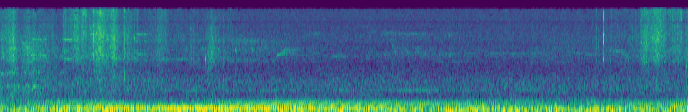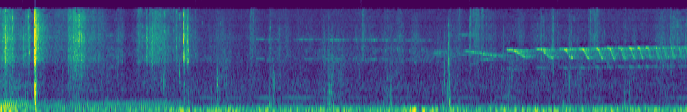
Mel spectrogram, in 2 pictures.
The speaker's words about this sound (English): So there's some field sparrow. Because we're now entering their territory somewhat.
